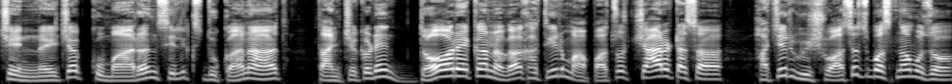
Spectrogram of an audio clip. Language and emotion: Goan Konkani, surprised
